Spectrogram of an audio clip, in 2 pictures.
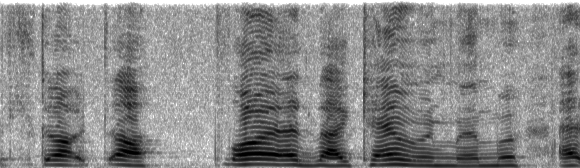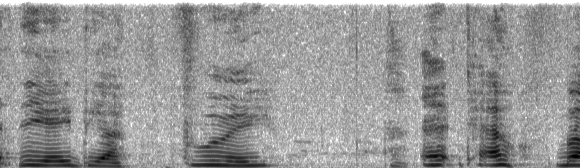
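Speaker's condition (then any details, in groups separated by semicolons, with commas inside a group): Cerebral palsy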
